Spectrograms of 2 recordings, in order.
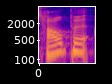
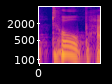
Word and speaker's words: Taupe: Wir waren stehen geblieben beim Stichwort Taupe, also Taub heißt das.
